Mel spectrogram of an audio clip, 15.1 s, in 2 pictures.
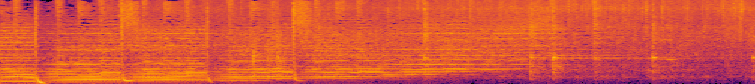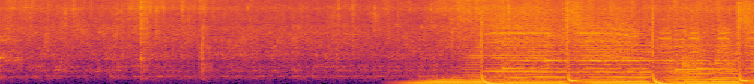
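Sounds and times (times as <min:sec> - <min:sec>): mushrooms sizzling in a wok: 0:03.3 - 0:13.5
metal spatula scraping a pan: 0:05.2 - 0:07.9.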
